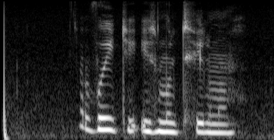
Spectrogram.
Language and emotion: Russian, neutral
